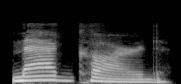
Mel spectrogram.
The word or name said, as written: magcard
